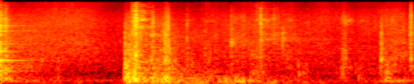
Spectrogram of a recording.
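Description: A heavy-duty drawer slams shut with one solid, close thunk, followed by faint clatter and rattle as it settles.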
